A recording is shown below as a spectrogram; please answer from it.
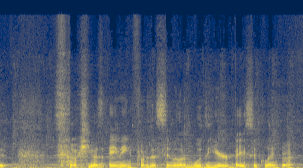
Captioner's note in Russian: Смеется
